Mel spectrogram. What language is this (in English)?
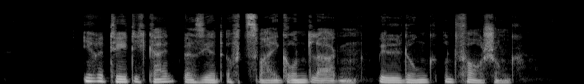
German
